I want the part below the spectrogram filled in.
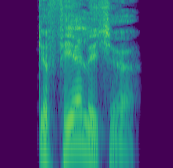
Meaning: inflection of gefährlich: 1. strong/mixed nominative/accusative feminine singular 2. strong nominative/accusative plural 3. weak nominative all-gender singular
- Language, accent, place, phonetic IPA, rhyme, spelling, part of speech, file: German, Germany, Berlin, [ɡəˈfɛːɐ̯lɪçə], -ɛːɐ̯lɪçə, gefährliche, adjective, De-gefährliche.ogg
